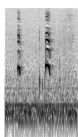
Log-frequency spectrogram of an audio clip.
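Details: Puppy named Edgar making squirrel-like noises: two faint, high, tonal squeaks with bright overtones about half a second apart, over a steady low hum.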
